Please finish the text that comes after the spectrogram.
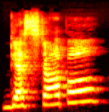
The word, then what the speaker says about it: Gestapo: Oh, is it a hard G? Gestapo? Yeah, Gestapo. Yeah. Oh, guys. All right. Thank you. Guys, my immigrant came out. There you go. Yeah, hard G.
